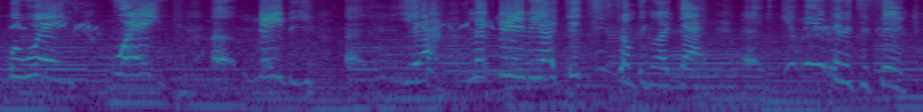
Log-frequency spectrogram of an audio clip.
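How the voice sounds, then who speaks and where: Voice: very high voice, expressive, moderate pace. A performer voicing a cornered, whiny boy pleading desperately in a cartoon video game. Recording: loud game music behind.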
